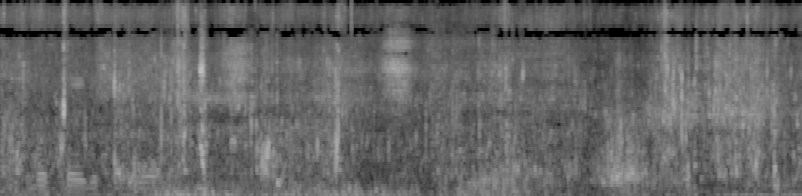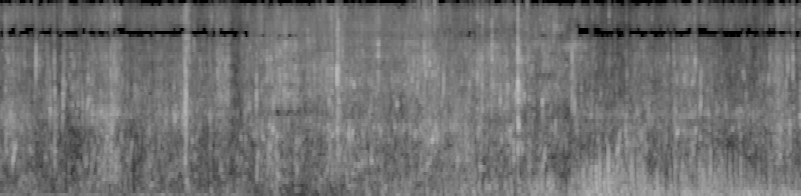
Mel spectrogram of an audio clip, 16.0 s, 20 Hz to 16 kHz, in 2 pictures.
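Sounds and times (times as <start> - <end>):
paddle splashes and drips: 0.0 - 16.0
wind rumble on microphone: 0.0 - 16.0.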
